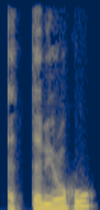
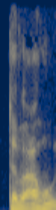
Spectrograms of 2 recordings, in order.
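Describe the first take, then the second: First: أتبعه said with a glottal hamza at the start, louder. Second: اتبعه said with no hamza, opening straight on the vowel, louder; without hamza. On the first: Teacher reading to students, spelling out the hamza form. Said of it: "من غير همزة". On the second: Teacher correcting the reading, no hamza. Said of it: "الاتنين من غير همزة". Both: Shown as a demonstration.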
